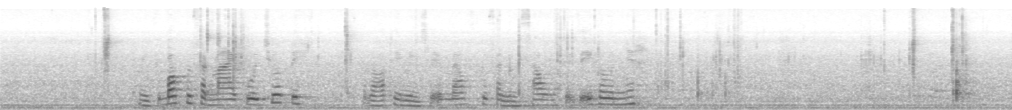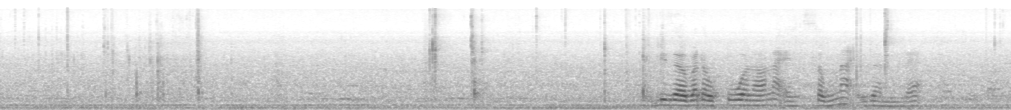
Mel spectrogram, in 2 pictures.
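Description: Small shells crack and click softly as fingers pick them apart.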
